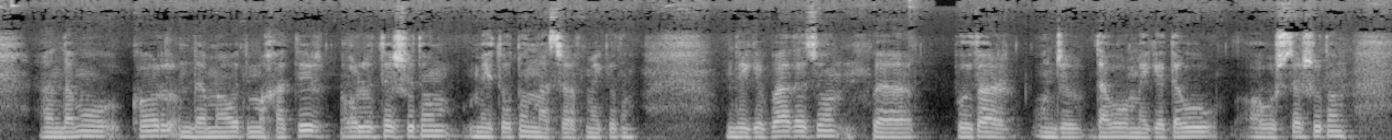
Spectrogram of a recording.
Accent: Afghanistan; من افغانی هستم

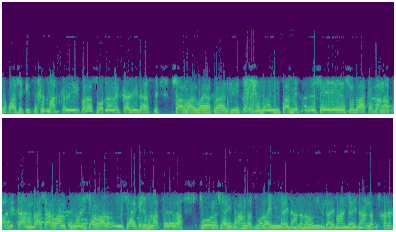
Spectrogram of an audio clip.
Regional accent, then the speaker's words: Ghazni, Afghanistan; زه یو وطن د غزنی باشنده یم. زنګوالم د خود شهر څخه

